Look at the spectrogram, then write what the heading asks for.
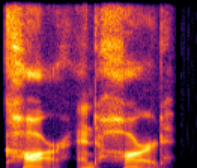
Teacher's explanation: In many U.S. accents, the R is pronounced clearly in words like car and hard. In many British accents, that R at the end can be softer or not pronounced at all, so car can sound more like ka. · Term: American R, the American R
